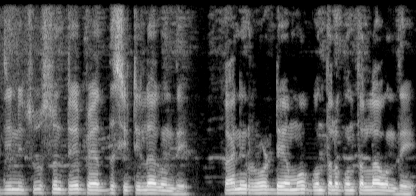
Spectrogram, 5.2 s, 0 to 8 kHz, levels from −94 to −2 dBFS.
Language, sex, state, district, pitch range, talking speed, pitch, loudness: Telugu, male, Andhra Pradesh, Chittoor, 130-145 Hz, 125 wpm, 135 Hz, -17 LUFS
